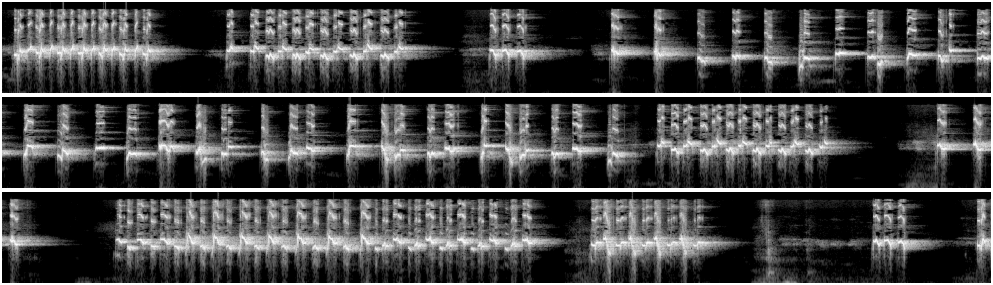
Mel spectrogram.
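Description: Yellow-vented bulbul (trucukan) singing loudly: short bursts of rapid bubbly notes, a long run of quick chattering notes in the middle, and a long rolling trill about two-thirds of the way through.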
